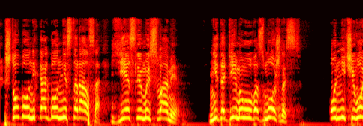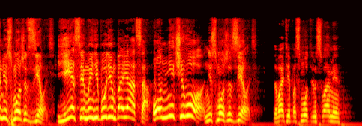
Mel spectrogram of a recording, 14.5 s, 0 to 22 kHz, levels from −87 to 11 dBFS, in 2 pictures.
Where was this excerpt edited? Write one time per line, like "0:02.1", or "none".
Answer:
0:08.3
0:12.5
